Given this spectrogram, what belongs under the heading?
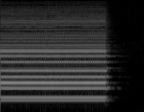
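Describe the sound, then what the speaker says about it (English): Car horn giving one long, loud, steady honk in a harsh, angry tone, held for about a second and a half before cutting off into silence. "This was the honk that I heard."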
